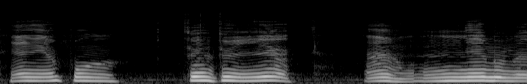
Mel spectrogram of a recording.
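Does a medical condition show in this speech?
Yes: cerebral palsy.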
